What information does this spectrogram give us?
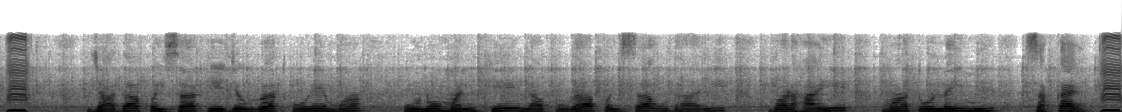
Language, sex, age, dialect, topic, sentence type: Chhattisgarhi, female, 31-35, Western/Budati/Khatahi, banking, statement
